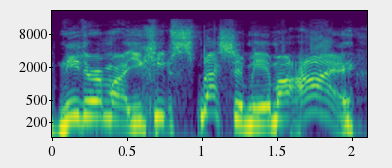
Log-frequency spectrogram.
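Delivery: hammed-up angry protest; angry reply. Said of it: "He replied angrily".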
